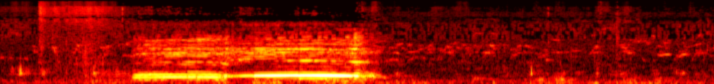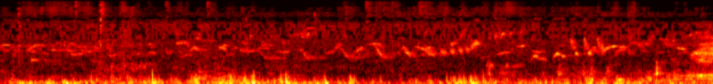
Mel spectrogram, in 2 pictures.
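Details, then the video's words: A herd of cattle wading a river toward the farm pen. A cow lows twice in quick succession, the second call steadier and louder, then splashing and low background noise fill the rest. "Bunyi sapi"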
